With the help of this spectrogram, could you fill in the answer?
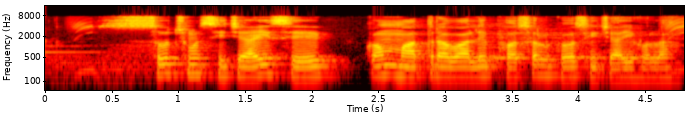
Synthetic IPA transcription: sut͡ʃʰmsĩt͡ʃaːisekəmːaːt̪ɾaʋaːlepʰəsəlkɔsĩt͡ʃaːiɦoːlaː

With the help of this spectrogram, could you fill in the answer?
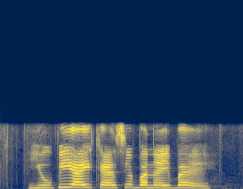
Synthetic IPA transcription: juːpiaːikɛːsebɐnaːibɐe

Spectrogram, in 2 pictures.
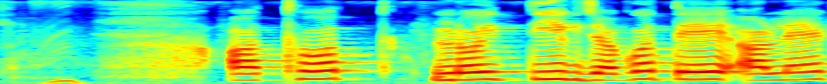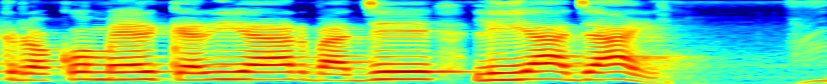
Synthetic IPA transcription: ɔt̪ʰot̪ | lojt̪ikd͡ʑɔɡot̪eɔlekɾɔkomeɾkɛɾiaɾbad͡ʑelijad͡ʑae

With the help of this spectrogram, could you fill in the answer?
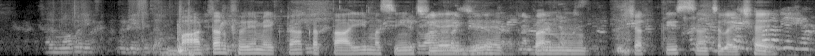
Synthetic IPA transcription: baːʈəɾpʰɾeːmeːkʈaːkət̪ːaːiməsiːnt͡ʃʰiːid͡ʒebən | t͡ʃəkːiːsə̃t͡ʃələjt͡ʃʰɛː

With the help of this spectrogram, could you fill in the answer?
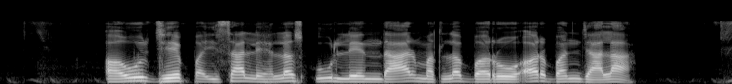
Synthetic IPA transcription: əʊɾd͡ʒepəɪsaleɦləsulend̪aɾmət̪ləbːəɾoəɾbənd͡ʒala

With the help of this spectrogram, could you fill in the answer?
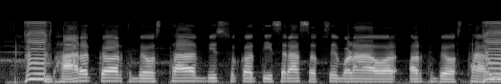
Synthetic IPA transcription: bʱaːɾət̪̚kaɐɾt̪ʰbjəʋəst̪ʰabɪswəkat̪iːsɾasɐbsebɐɽaɔɾɐɾt̪ʰʋjəʋəst̪ʰaɦɛ

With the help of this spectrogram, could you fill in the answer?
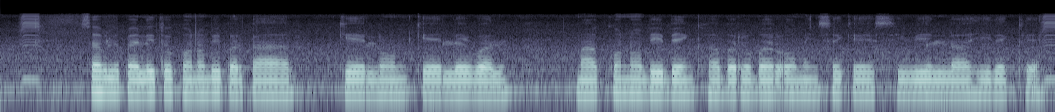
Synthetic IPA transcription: səblepɛɦlit̪okoːnobʱipəɾəkaːɾ | keloːnkeleːʋəl | mãːkoːnobʱibẽːŋkːabəɾoːbəɾoːmɪ̃nsekesiʋilːaɦid̪eːk̚ʰt̪ʰeː

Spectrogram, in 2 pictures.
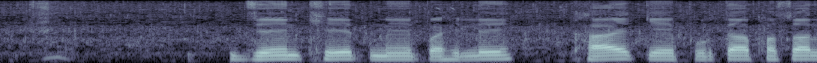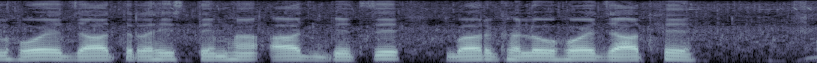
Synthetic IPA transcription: d͡ʒeːnkʰeːt̪mẽpəɦɪle | kʰaːekepuɾt̪apʰəsəlɦoed͡ʒaːt̪ɾəɦist̪emɦãʔaːd͡ʒbese | bəɾɡʱəloɦoed͡ʒaːt̪ɦeː

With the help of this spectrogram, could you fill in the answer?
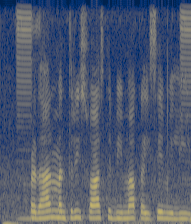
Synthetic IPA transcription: pɾəd̪ʱaːnmə̃nt̪ɾiswaːst̪ʰjbiːmakɐɪsemɪli

